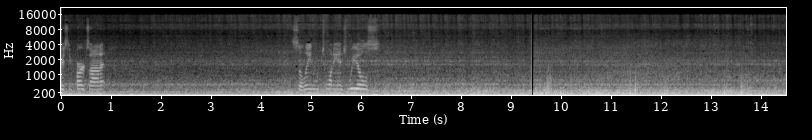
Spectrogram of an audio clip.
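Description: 2005 Ford Mustang GT's 4.6-litre V8 idling with a steady low rumble.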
